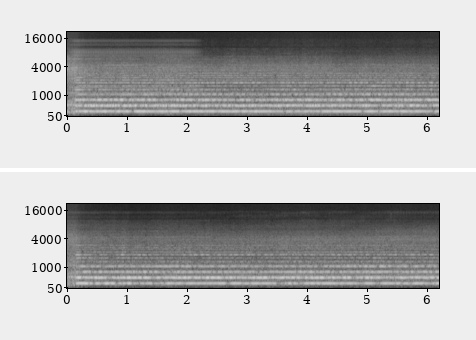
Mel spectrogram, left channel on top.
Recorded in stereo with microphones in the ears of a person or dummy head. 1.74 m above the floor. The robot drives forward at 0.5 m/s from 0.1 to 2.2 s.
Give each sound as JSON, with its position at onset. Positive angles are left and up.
{"t": 0.1, "sound": "a violin", "side_deg": 70, "distance_m": 3.0}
